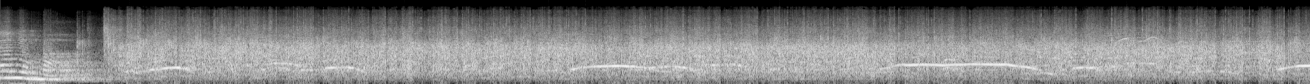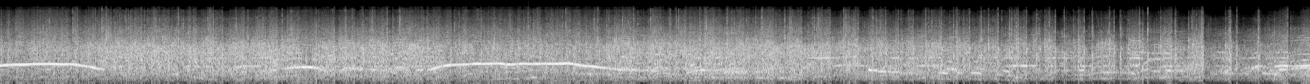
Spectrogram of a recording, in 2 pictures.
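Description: A large crowd applauds and cheers loudly in an echoing hall.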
